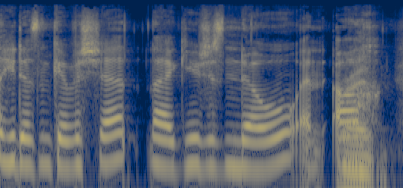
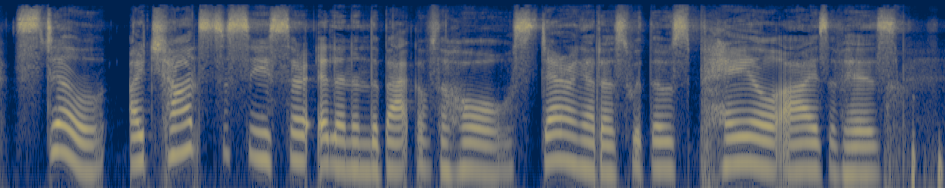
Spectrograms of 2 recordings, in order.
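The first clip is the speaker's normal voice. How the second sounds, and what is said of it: Convincing British accent. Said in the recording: “That is a very convincing British accent.”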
